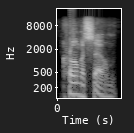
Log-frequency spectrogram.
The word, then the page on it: chromosome: American English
